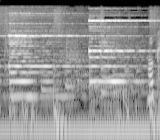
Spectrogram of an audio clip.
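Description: Electronic interval-timer countdown beeps: one beep, then about a second later a higher, longer tone marking the end of the interval.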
